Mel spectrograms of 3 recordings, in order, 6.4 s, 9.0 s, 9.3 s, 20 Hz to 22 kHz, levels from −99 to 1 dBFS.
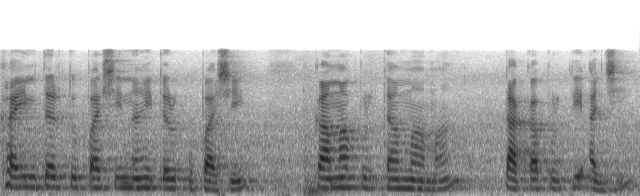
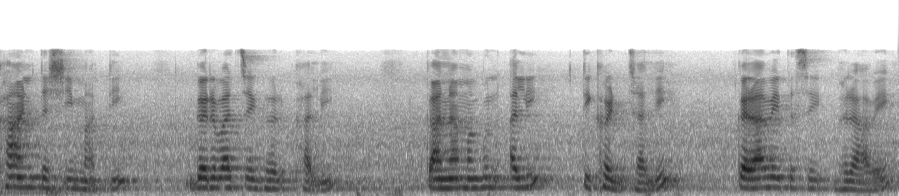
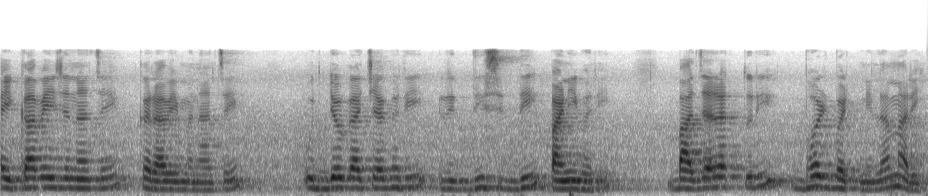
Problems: constant background noise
